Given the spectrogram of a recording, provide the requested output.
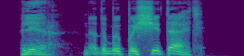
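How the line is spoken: Hoarse rasp. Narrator (Russian): прохрипел

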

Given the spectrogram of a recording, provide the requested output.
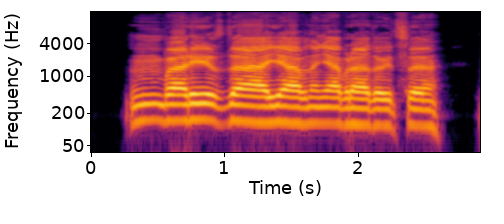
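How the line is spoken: Angry, spat out. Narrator (Russian): зло выплюнул Прохор

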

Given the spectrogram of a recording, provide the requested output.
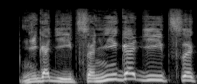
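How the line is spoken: Dwarves shouting. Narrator (Russian): кричали гномы

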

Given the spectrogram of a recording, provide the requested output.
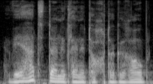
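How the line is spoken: Plain. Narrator (German): fragte ich

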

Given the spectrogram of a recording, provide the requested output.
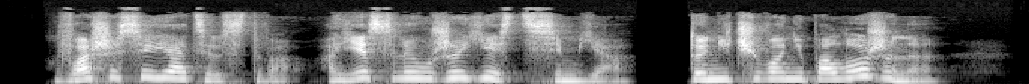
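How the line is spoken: Workman shouting out. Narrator (Russian): выкрикнул один из мужиков-работников

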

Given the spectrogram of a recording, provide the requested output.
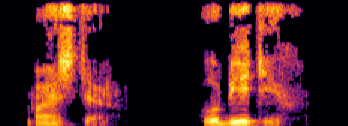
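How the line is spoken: Quiet question. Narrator (Russian): негромко поинтересовалась у меня Безымянная

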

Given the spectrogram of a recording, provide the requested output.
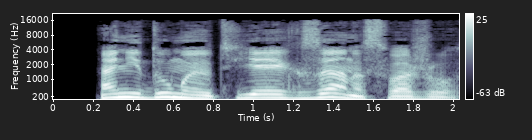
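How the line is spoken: Plain. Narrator (Russian): сказала Леонора

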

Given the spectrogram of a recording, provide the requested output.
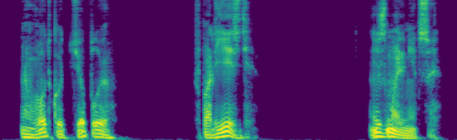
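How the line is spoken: Muttered. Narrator (Russian): пробормотал я

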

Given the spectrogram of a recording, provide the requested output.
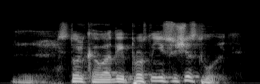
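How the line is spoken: Shouting, drowned by rain. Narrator (Russian): прокричал Картер и понял, что его голос совершенно заглушен шумом дождя

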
